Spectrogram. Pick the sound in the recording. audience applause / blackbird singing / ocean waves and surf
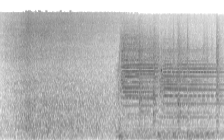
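ocean waves and surf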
